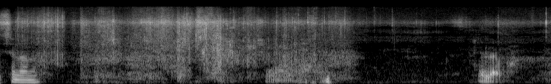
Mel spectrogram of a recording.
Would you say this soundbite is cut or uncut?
uncut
